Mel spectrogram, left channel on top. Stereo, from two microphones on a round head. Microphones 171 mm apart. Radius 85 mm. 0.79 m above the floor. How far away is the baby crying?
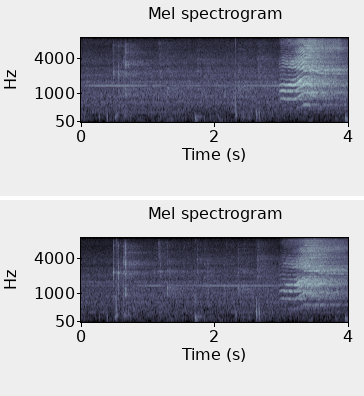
About 1.2 m.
